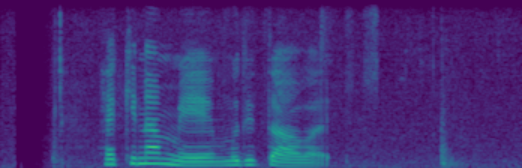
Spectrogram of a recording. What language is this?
Sinhala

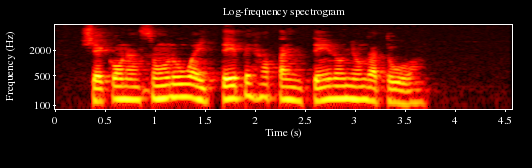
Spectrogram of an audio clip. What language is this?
Guarani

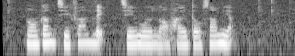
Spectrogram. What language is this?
Cantonese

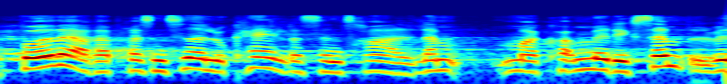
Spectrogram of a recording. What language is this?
Danish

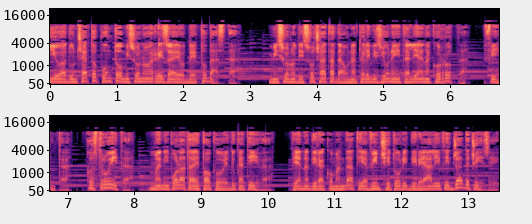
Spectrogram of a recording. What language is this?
Italian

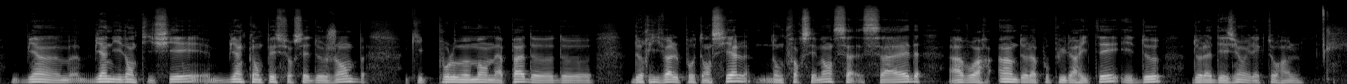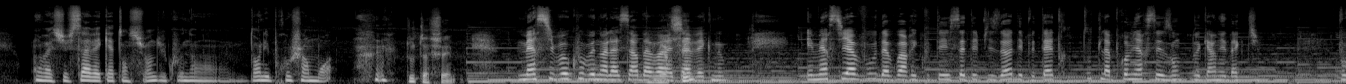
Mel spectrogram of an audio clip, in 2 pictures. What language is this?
French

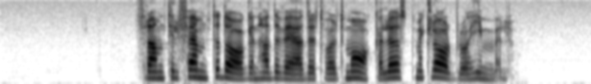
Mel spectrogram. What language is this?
Swedish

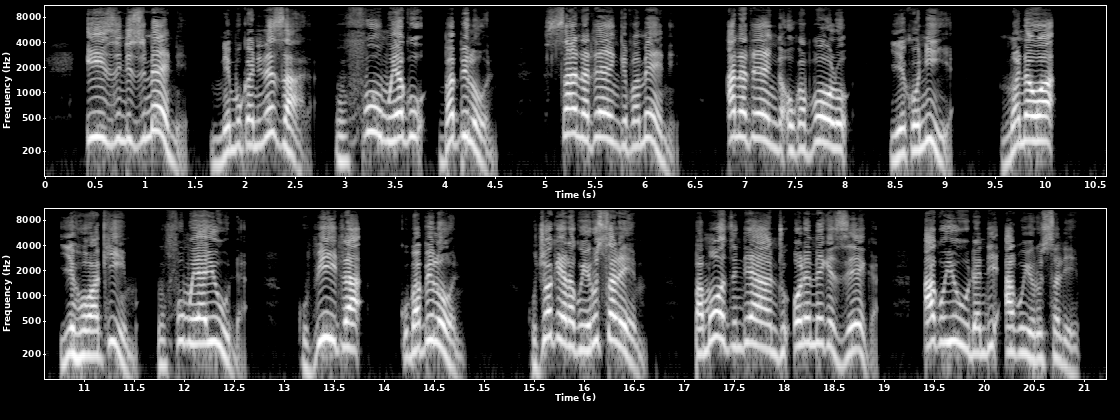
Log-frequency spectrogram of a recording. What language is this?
Nyanja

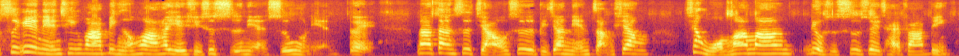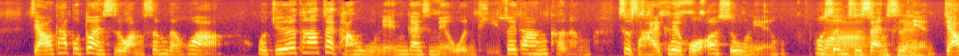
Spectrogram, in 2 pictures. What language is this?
Chinese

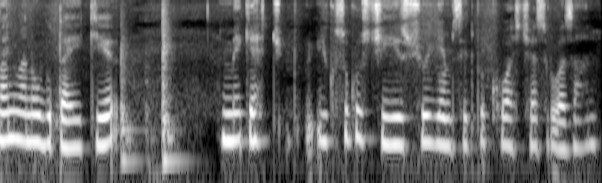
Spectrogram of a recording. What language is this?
Kashmiri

